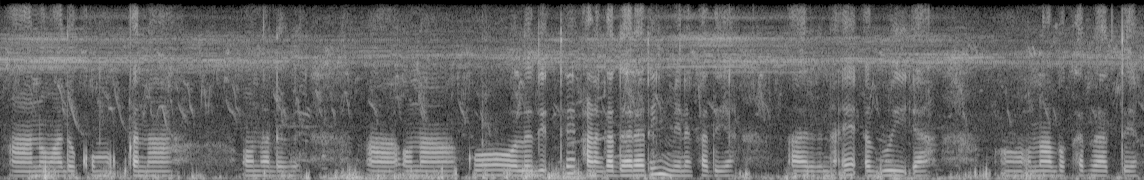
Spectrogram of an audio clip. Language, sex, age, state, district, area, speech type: Santali, female, 18-30, Jharkhand, Seraikela Kharsawan, rural, spontaneous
